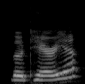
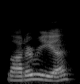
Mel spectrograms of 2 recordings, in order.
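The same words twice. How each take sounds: First: Loteria said "loh-teh-REE-uh", rising at the end; Spanish-style Loteria. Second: Lotteria said "LAH-duh-ree-uh", flat American r; anglicized Lotteria. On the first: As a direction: Loteria with a clear o and a tapped r. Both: Shown as a demonstration. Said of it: "There's a little accent mark".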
